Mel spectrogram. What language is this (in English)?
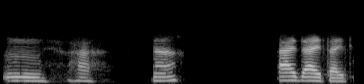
Kannada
